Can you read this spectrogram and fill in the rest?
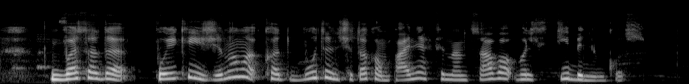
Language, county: Lithuanian, Kaunas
